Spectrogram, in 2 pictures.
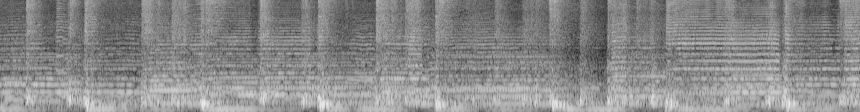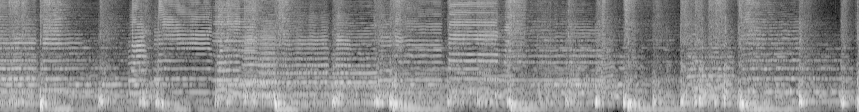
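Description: Brass band music: saxophones and trumpets playing over a steady drum beat.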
